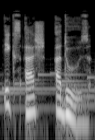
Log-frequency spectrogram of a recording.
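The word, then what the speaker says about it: X Æ A-12: Il se prononce XH A1 où X est symbolique. H est une ancienne lettre anglaise et A12 est le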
